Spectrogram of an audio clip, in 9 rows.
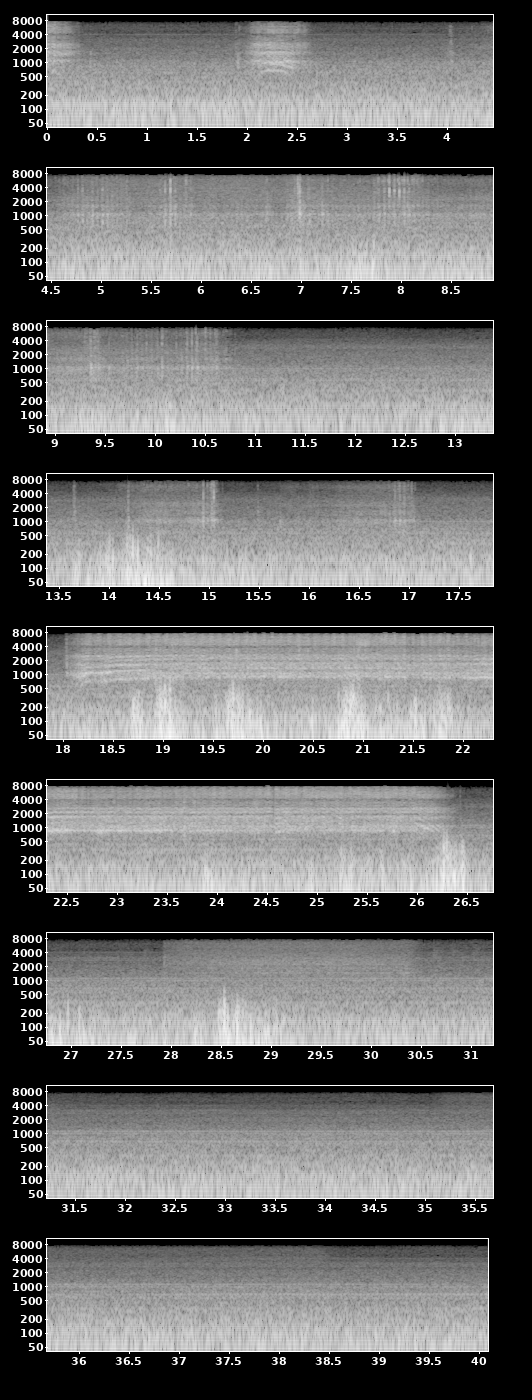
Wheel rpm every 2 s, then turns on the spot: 20, 10, 20, 30, 20, 20, 0, 10, 10, 90, 120, 110, 110, 20, 0, 0, 0, 0, 0, 0.
2-12 16-18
